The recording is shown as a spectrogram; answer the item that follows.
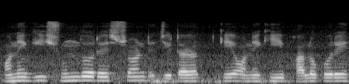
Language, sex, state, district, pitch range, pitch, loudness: Bengali, male, West Bengal, Kolkata, 150-175 Hz, 160 Hz, -16 LUFS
